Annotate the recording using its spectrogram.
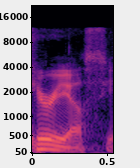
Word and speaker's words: Kyrgios: Well, you've got guys like Nick Kyrgios, whose name I can never pronounce correctly. – Kyrgios, yeah.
